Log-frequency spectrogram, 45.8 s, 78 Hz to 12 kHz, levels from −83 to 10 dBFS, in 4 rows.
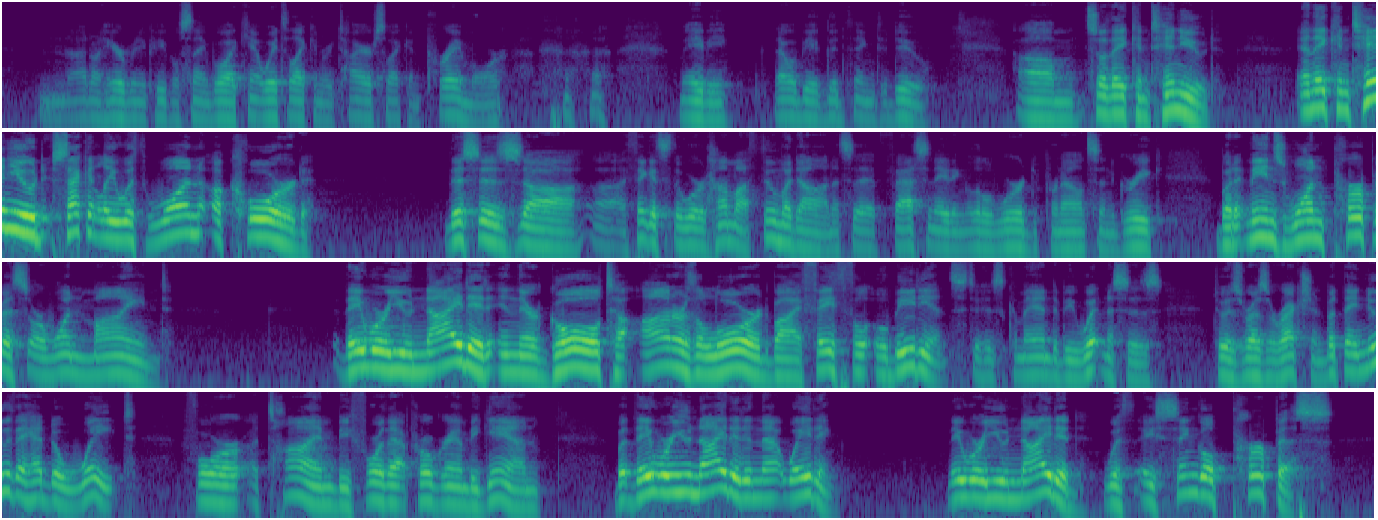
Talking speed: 150 wpm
